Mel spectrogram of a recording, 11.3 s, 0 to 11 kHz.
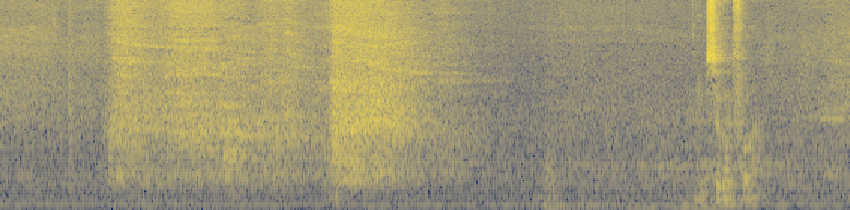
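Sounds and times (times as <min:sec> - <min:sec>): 
person exhaling during a guided relaxation exercise: 0:01.3 - 0:07.8
speech: 0:09.4 - 0:10.2.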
